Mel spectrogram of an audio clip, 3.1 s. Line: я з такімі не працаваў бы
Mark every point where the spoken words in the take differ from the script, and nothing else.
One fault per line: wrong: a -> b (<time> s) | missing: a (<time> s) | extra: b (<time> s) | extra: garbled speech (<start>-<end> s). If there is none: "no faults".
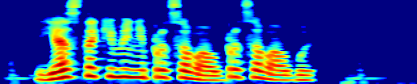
extra: працаваў (1.7 s)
